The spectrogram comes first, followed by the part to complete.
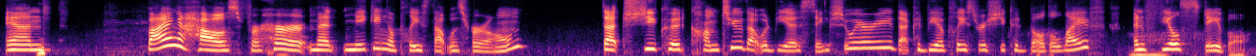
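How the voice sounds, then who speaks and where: A woman with a high, girlish, somewhat bright voice is an interview guest who coaches and leads a firm. She answers earnestly and reflectively, expressive and a little slow, with no room sound.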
